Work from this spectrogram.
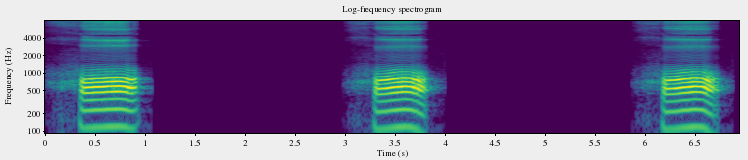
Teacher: زبان کی جڑ کو تالو کی طرف بلند کرتے ہوئے موٹی آواز میں پڑھیں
